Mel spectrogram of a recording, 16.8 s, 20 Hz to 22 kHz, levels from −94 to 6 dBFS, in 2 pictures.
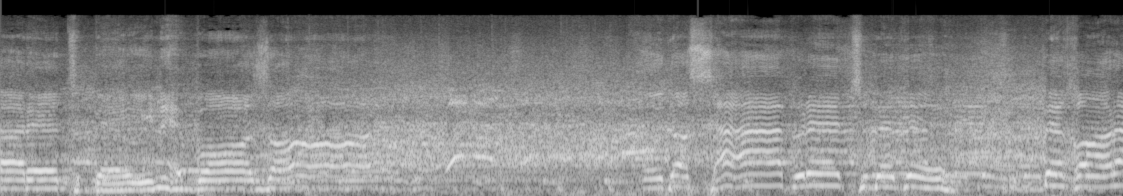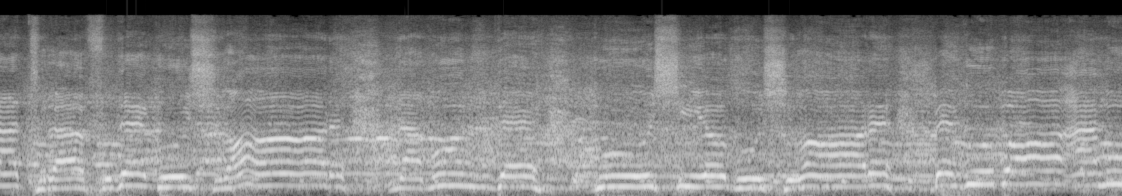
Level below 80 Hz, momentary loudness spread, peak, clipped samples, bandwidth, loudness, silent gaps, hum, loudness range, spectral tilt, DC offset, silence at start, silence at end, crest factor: -38 dBFS; 3 LU; 0 dBFS; under 0.1%; 16.5 kHz; -9 LUFS; none; none; 1 LU; -4 dB/octave; 0.2%; 0 s; 0 s; 10 dB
